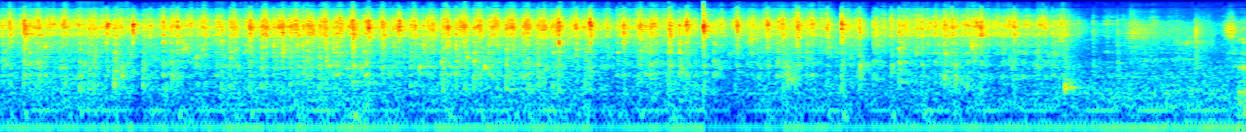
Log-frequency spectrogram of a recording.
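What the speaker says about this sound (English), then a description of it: "I'm going to whisk, get everything incorporated" Three eggs are whisked in a bowl with rapid, continuous clinking and scraping of the whisk against the sides, close and steady, easing slightly near the end with no voices.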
